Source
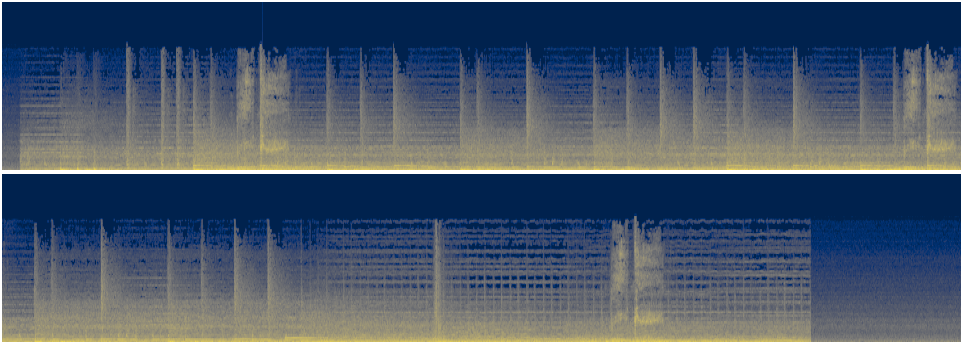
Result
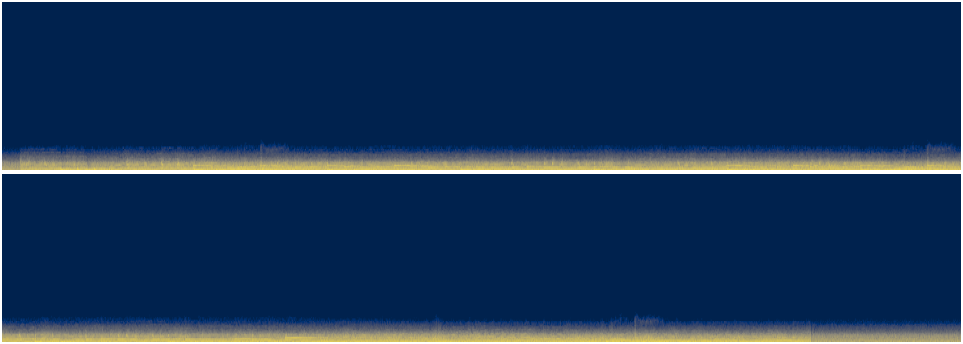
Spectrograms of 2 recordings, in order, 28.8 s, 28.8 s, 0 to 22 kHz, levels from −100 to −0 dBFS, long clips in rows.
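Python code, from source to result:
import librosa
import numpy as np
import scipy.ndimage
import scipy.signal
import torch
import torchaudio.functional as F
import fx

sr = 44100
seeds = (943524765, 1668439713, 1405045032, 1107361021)

y = scipy.signal.sosfilt(scipy.signal.butter(6, 1000.0, 'lowpass', fs=sr, output='sos'), x)
y = fx.low_shelf(y, sr, hz=66.0, db=-6.0)
y = fx.env_flatten(y, sr, amount_pct=50)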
